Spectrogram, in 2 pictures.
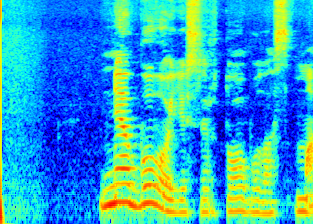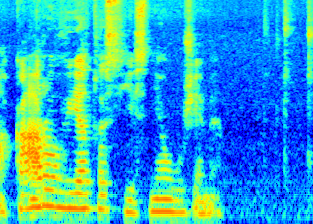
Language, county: Lithuanian, Klaipėda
